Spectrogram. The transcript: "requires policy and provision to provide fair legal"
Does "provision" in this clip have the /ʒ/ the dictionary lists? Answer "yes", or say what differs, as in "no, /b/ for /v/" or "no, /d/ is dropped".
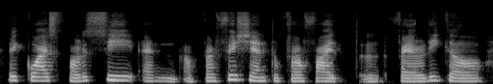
no, /ʃ/ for /ʒ/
